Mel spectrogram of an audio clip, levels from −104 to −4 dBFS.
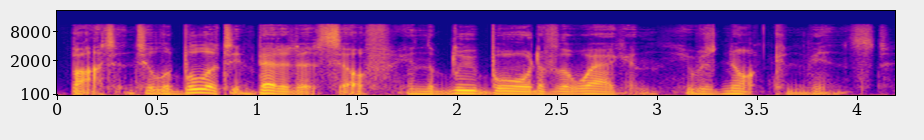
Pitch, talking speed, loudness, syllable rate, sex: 120 Hz, 245 wpm, -21 LUFS, 6.3 syllables/s, male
